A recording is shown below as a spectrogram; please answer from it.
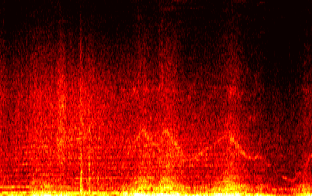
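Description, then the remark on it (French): A blender grinds pieces of pork for pork fritters steadily for several seconds, its motor whine loud and continuous, the pitch wavering up and down as the load shifts, with no voices. “Passez les morceaux de porc dans le mixeur.”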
